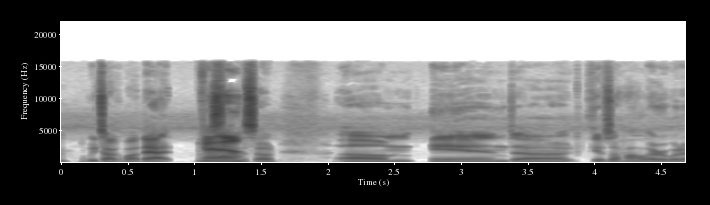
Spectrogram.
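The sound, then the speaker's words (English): Cicadas drone outdoors as a steady, high-pitched buzz that runs unbroken through the whole stretch, sitting faintly beneath people talking and murmuring agreement. “We are also outside, so you're going to hear some cicadas in the background.”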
